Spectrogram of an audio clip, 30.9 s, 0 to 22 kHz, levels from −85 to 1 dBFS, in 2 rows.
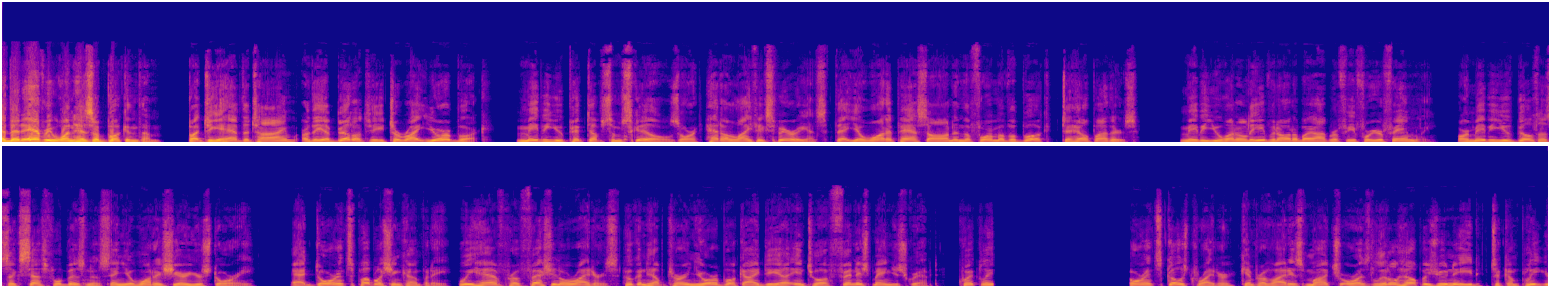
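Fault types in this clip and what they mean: Microphone overload: For the first 1.1 seconds the peaks slam into the converter's ceiling, pushing about 8 dB past it with a few percent of samples flattened. That gives the loudest syllables a harsh, crackly edge. The likely cause is the mic input level set too high.
Microphone volume stepped down: The level drops abruptly in single steps of about 3 dB at 0.12 s, 7 dB at 1.11 s just before "in them", 4 dB at 2.22 s, and 1 dB at 5.28 s between "to write your book" and "you picked up some". Likely the call software trimming an input it found too hot.
Audio dropout to silence: At 25.38 s, right after "into a finished manuscript", the sound cuts to dead silence with no room tone for about 1.37 s. It returns at 26.75 s on "ghostwriter can provide as", and whatever was said in between is gone. The likely cause is the input briefly disconnecting or muting.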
